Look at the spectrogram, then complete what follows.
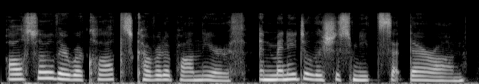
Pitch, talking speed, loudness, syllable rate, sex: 210 Hz, 175 wpm, -15 LUFS, 5.4 syllables/s, female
